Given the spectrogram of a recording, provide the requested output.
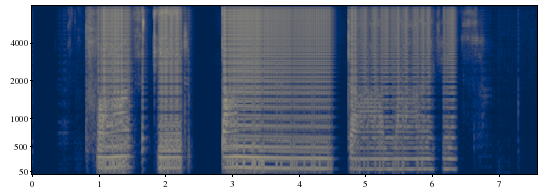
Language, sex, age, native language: Icelandic, female, 30-39, English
